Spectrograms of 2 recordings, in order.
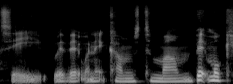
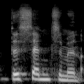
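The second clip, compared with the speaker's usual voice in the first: raised voice; 7 semitones higher, 7 dB louder than usual. Retold or imitated. Auntie refusing nephew again.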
